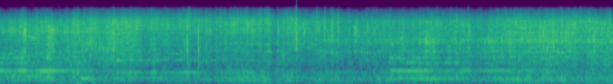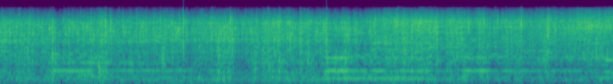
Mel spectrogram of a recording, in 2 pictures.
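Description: Metal tongs click and scrape against a pan.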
